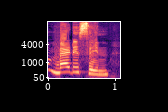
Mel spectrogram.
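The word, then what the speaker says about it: medicine: आई एन ई मेडिसिन अब अगर आपको इसकी स्पेलिंग इजली याद रखनी है देखिए एम ई मी की साउंड आएगी डी की क्या आएगी डी आई डी और सी आई एन ई तो यहां पर इसे साइन नहीं प्रोनाउंस करेंगे यहां पर मेडिसन की साउंड है तो यहां पर इसे क्या पढ़ेंगे सीन अब जब इन तीनों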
